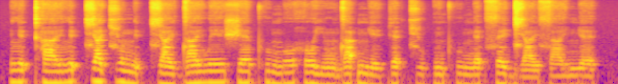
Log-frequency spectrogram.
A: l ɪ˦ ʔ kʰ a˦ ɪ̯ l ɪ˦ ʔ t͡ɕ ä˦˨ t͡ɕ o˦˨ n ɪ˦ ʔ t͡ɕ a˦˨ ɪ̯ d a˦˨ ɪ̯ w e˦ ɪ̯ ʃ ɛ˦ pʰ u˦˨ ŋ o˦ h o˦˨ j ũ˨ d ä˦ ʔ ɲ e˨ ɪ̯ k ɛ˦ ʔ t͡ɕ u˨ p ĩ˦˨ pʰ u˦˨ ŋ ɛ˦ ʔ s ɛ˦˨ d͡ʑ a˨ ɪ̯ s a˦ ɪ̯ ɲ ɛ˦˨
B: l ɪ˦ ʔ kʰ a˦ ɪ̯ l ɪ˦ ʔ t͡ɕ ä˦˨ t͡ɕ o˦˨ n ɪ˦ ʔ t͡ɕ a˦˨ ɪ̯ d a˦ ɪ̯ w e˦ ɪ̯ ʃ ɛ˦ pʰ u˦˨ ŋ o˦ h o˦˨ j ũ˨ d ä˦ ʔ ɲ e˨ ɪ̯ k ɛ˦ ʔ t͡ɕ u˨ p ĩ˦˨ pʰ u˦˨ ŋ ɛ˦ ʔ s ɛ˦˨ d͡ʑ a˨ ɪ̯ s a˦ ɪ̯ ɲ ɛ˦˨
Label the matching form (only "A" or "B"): B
